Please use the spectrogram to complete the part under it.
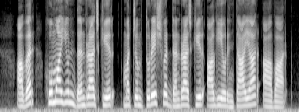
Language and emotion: Tamil, neutral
